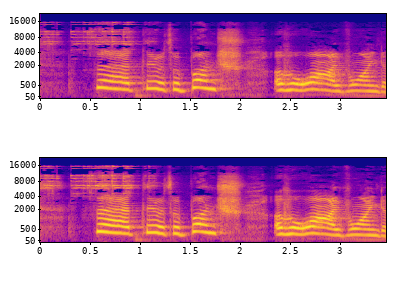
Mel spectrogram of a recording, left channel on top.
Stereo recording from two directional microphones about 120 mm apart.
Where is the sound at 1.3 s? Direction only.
10° left (ahead or behind).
